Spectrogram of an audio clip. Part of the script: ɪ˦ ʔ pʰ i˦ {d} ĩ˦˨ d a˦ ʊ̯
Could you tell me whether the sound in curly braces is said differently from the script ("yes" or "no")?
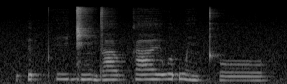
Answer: yes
